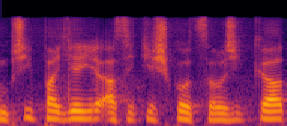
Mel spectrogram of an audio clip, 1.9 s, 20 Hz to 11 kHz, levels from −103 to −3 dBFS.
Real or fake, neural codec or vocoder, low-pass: fake; codec, 16 kHz, 0.7 kbps, FocalCodec; 7.2 kHz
